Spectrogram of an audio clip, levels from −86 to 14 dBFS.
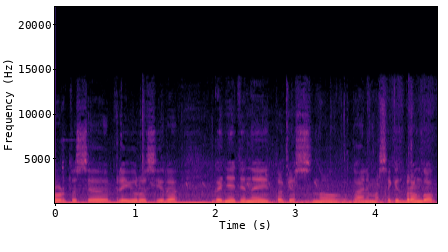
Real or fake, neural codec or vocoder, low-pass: real; none; 14.4 kHz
